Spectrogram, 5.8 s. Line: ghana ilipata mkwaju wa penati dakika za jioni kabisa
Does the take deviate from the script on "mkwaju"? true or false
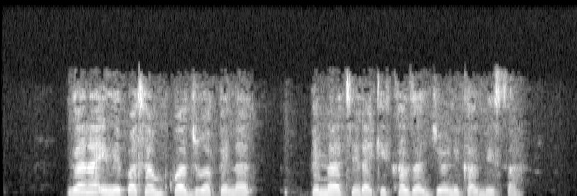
false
